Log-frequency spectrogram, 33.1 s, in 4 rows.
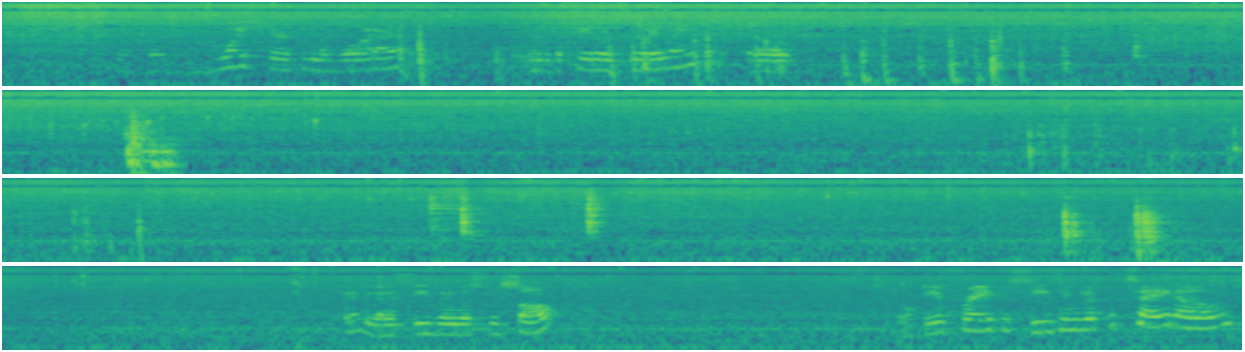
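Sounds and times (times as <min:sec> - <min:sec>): potatoes sizzling in oil: 0:00.0 - 0:33.0.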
